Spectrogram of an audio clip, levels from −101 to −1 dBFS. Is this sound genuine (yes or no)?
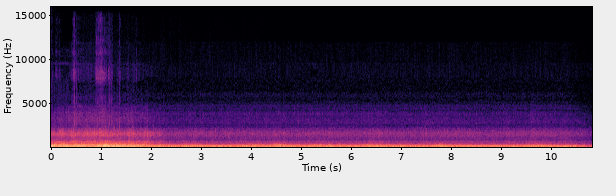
yes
